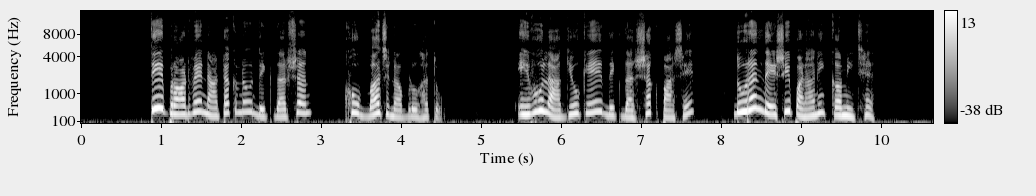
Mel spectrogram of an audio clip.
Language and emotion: Gujarati, disgusted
